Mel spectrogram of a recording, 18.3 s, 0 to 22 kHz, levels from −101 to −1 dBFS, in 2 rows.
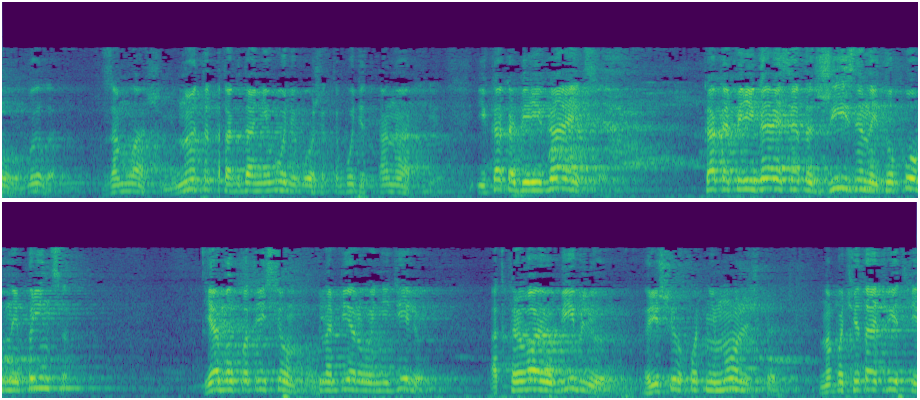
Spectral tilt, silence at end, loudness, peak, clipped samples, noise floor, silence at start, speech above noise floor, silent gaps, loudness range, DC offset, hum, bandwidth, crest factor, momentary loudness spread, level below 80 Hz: -4 dB/octave; 0 s; -20 LUFS; -4 dBFS; under 0.1%; -49 dBFS; 0 s; 29 dB; none; 6 LU; under 0.1%; none; 8.8 kHz; 16 dB; 17 LU; -46 dBFS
